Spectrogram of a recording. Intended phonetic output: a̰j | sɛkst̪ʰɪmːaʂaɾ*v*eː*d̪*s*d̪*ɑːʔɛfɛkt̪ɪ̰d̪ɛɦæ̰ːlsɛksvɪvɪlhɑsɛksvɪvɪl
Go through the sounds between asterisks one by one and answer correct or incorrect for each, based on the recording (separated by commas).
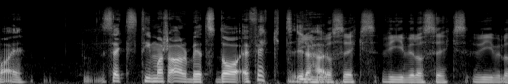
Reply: incorrect, incorrect, correct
